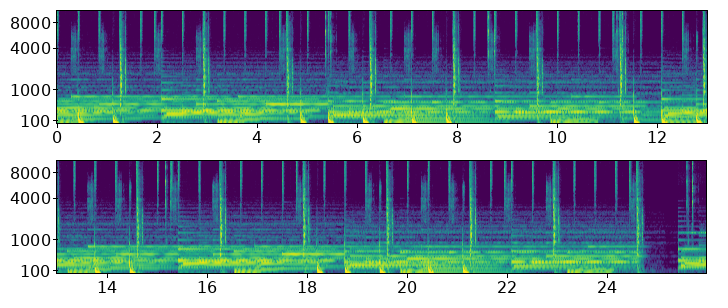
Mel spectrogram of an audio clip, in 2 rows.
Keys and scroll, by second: 1.0 super+g, 3.7 super+j, 17.7 Left.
